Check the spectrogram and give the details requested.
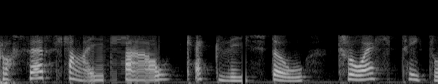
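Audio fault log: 0.62–0.66 s and 2.42–2.48 s, packet loss on an ADPCM call: silent holes of 20 ms and then 40 ms, about one and two packets' worth, with hard vertical edges in the waveform and blank spectrogram columns. After each gap the decoder's predictor and step size no longer match the sender's, so the sound resumes with brief, slight distortion that settles within tens of milliseconds.
0.84–1.59 s, robotic sound from repeated short buffers: a rigid, metallic 100 Hz buzz that still loosely tracks the sound. It likely comes from the playback side re-using the last buffer while fresh audio is skipped, with most of the audio in this stretch replaced by repeats. That fits a 10 ms buffer. The spectrogram shows evenly spaced horizontal harmonics at multiples of 100 Hz, and the waveform shows identical blocks repeating every 10 ms.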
